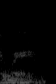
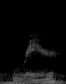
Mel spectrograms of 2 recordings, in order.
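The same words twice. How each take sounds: First: The R sounds run together and blur. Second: Both R sounds are pronounced clearly and separately. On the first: "it's gonna sound more um, jumbled, more mixed together" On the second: "I'll try to really pronounce it correctly here"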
